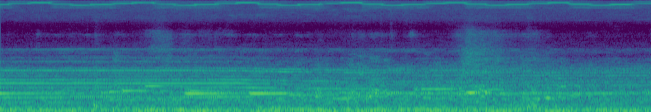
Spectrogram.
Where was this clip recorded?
on a bus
